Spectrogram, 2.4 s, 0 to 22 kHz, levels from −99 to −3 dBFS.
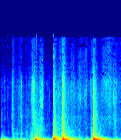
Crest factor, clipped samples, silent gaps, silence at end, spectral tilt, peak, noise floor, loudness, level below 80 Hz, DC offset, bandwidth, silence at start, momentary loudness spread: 22 dB; under 0.1%; none; 0.1 s; -7.5 dB/octave; -6 dBFS; -52 dBFS; -28 LUFS; -38 dBFS; under 0.1%; 14 kHz; 0.05 s; 23 LU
